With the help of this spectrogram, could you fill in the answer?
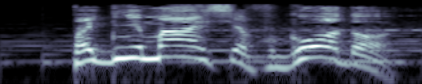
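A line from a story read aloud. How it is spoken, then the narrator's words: Ringing shout. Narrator (Russian): звонко выкрикнул Пипин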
